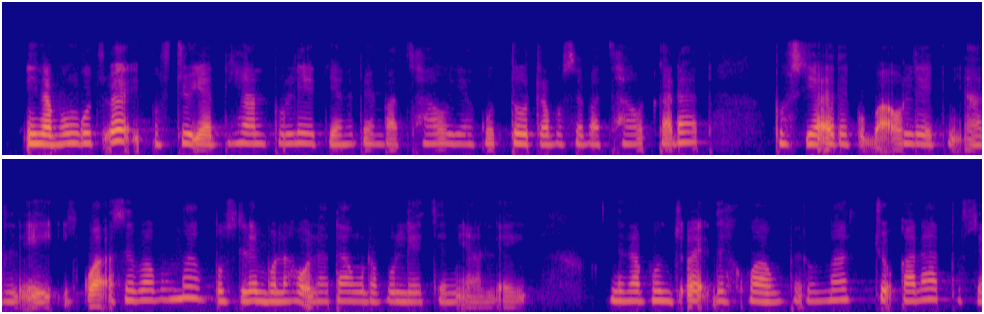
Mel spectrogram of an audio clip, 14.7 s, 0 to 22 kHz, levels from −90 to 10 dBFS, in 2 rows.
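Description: Right from the start and all the way through, the speech carries Opus voice compression, running in its SILK linear-prediction mode at wideband. Nothing comes through above about 8.6 kHz, so the top end sounds capped and a bit muffled. The excitation is coded coarsely enough that the damage is plainly audible, giving a slightly hoarse, synthetic edge. That all fits a low bitrate, somewhere around 12 kbps.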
